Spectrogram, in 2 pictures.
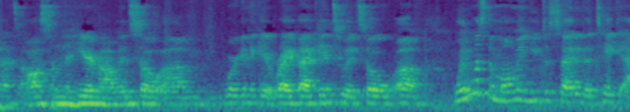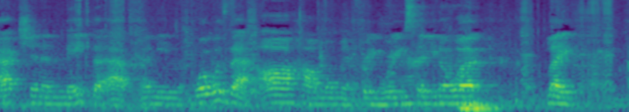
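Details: Adult speaker; normal speech.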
